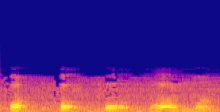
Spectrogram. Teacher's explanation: आपको देखने से ही लग रहा है कि इसको स्पर्श क्या कर रहा है, होंठ, तो होंठ स्पर्श कर रहे हैं इसलिए इन्हें ओष्ठ वर्ण कहते हैं।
